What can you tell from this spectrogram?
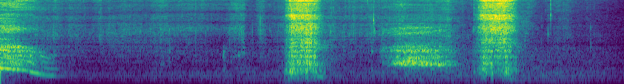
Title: Super close up sneezes showing nose hair (with sneeze powder)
